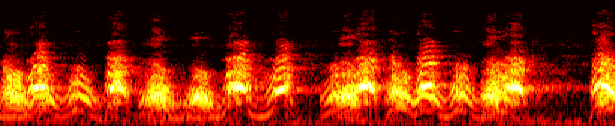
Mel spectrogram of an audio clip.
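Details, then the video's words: Back-yard Pomeranians barking at a big deer, a routine for the three dogs: rapid sharp yaps, some with a squeaky whining edge, fired almost continuously with overlapping voices before a short pause and a final bark. "Pomeranian Barking a Deer"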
